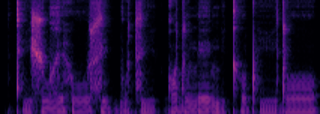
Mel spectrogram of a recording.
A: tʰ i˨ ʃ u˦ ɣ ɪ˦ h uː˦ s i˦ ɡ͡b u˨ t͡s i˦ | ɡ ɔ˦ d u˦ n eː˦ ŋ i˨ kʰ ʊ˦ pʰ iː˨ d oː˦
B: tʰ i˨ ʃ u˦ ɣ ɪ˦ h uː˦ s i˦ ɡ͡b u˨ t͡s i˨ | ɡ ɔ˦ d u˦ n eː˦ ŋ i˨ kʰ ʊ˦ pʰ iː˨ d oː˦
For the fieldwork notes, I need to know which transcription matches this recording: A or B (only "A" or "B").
A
